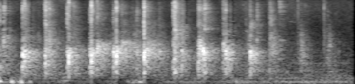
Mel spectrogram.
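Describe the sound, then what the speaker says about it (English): Applause for leadership race candidates at a Q&A event, a round of clapping with distinct claps early on that blend into steady, moderately loud applause before fading slightly. "let's have a round of applause for our candidates"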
